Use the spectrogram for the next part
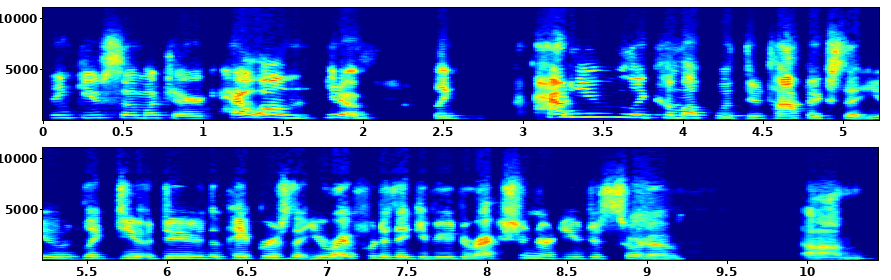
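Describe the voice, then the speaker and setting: A woman's voice: medium pitch, brisk, lo-fi sound. A woman hosting an event, chatting casually and informally with loose, hesitant phrasing. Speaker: event host and interviewer. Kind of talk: casual chat.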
